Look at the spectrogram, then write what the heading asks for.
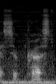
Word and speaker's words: suppress: not really violent but suppress uh is a verb second syllable is accented it means to stop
